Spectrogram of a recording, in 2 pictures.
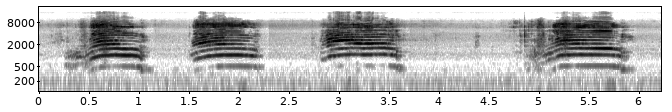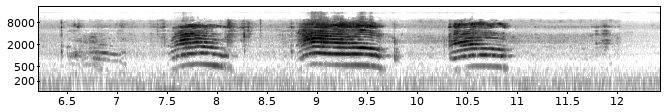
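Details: Baby cat calling for its mother in a village home: eight loud, harmonically rich meows, each rising then falling, repeated roughly every one to two seconds against a quiet background.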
